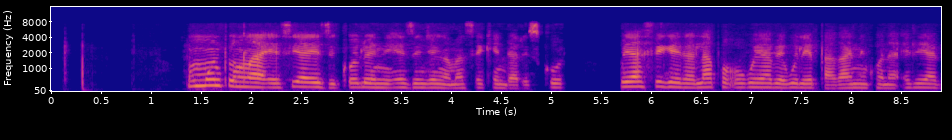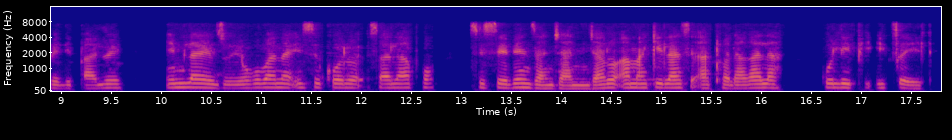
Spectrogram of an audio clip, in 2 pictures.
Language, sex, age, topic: North Ndebele, male, 36-49, education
